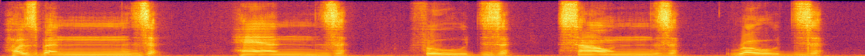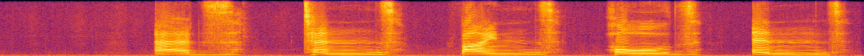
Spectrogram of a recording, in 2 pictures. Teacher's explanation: The voiced tongue point plus tongue blade consonant. Press the tongue against the upper gum ridge for the D drum beat and peel the tip down a bit as the Z vibrates just before the tongue springs away. Z. Use a light staccato treatment without sustaining the Z- Z. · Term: resonant staccato Z, staccato Z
